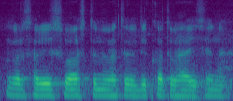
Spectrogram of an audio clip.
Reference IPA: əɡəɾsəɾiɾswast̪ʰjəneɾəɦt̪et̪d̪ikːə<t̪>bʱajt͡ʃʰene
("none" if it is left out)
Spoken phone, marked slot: t̪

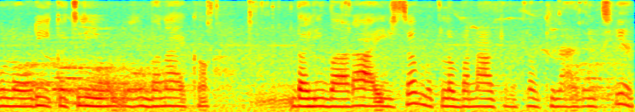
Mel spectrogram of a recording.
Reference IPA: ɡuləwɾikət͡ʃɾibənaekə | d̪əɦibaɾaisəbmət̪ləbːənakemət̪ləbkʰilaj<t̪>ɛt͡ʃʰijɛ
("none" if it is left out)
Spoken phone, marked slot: d̪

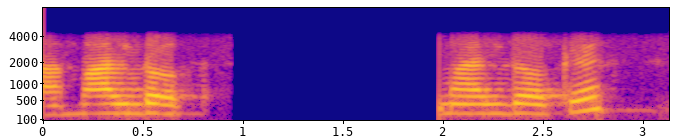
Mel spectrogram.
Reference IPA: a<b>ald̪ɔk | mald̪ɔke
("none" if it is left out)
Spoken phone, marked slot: m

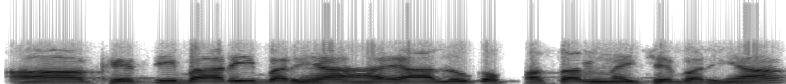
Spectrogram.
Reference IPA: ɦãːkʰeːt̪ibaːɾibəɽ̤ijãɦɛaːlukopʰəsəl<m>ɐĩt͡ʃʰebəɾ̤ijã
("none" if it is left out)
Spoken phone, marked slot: n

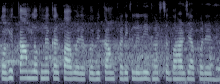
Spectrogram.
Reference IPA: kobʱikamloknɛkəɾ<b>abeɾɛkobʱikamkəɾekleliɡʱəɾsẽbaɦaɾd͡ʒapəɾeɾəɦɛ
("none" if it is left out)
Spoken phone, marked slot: p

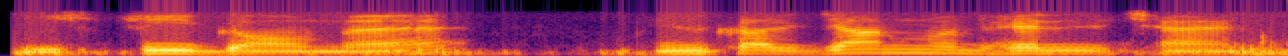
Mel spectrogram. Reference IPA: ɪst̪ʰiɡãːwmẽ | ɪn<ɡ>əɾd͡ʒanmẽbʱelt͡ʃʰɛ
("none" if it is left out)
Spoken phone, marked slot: k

